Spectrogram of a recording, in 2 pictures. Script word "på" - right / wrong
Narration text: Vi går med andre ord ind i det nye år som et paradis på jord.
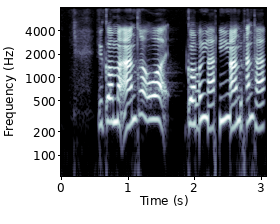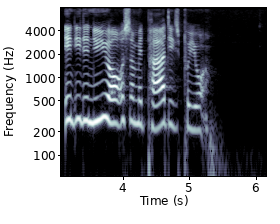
right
